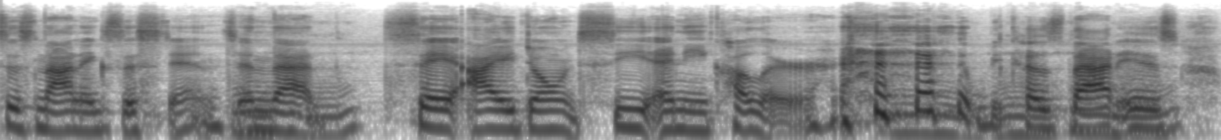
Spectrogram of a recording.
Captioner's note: laughs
